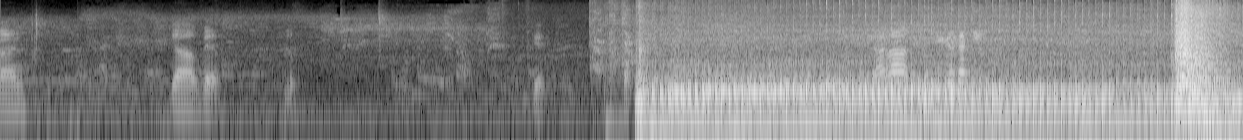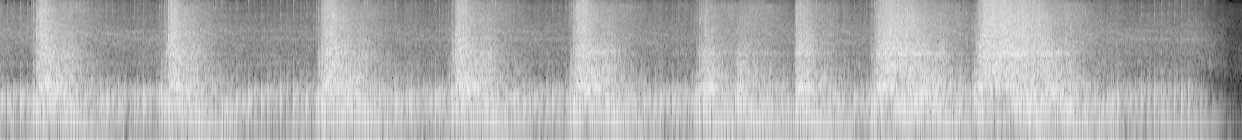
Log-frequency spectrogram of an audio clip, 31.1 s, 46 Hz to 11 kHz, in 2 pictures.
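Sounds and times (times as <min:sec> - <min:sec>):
motorcycle engine idling: 0:07.4 - 0:31.0
motorcycle engine revving: 0:07.4 - 0:31.0.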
